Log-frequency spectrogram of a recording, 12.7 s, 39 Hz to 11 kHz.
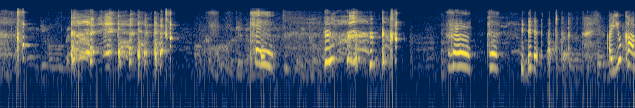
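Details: Infant aged about 9½ months playfully imitating an adult's cough: short voluntary coughs from the adult and the copying baby, mixed with giggles and babbling; not illness.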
